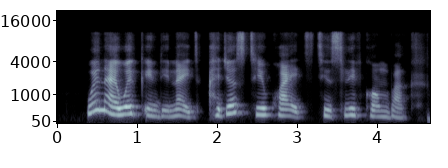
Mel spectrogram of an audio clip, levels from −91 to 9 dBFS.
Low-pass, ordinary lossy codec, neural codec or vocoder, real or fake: 10.8 kHz; none; codec, 24 kHz, 1.2 kbps, DualCodec; fake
